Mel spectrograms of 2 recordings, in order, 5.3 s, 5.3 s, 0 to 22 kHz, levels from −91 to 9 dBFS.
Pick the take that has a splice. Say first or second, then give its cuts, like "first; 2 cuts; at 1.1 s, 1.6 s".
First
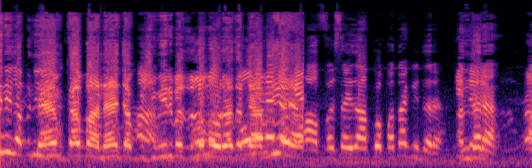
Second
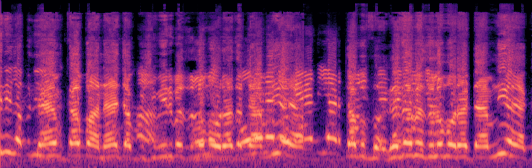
first; 1 cut; at 3.1 s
